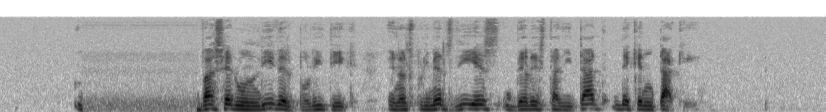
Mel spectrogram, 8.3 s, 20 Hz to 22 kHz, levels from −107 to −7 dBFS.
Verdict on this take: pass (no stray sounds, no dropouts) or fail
pass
